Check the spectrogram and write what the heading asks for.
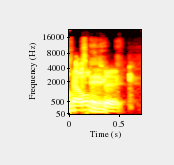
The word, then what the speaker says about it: Celtic: Celtic.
